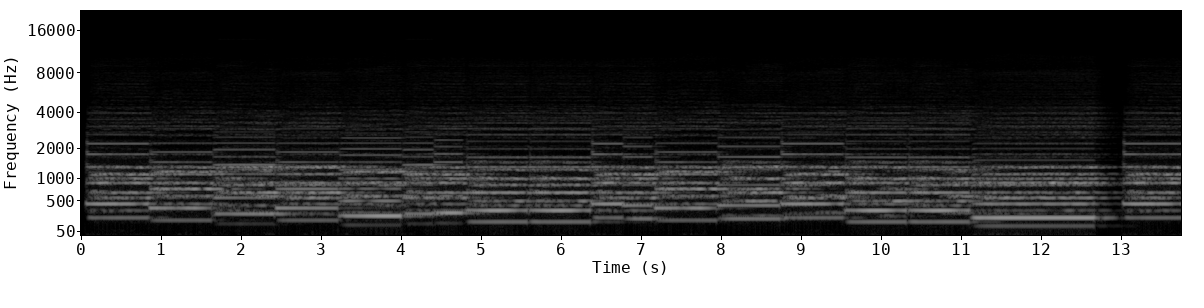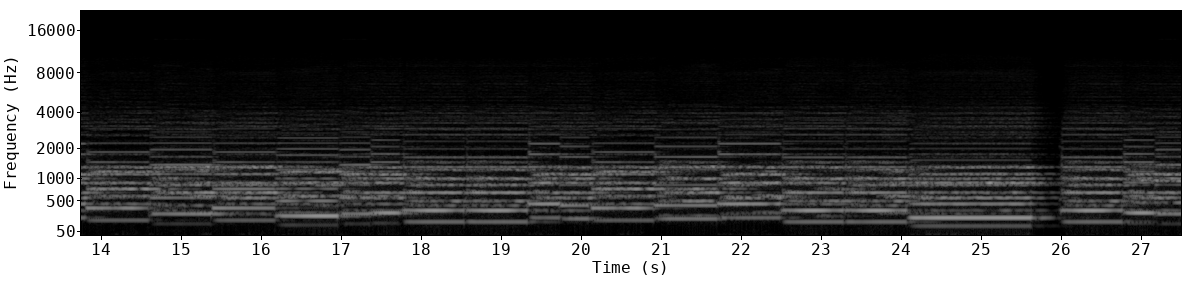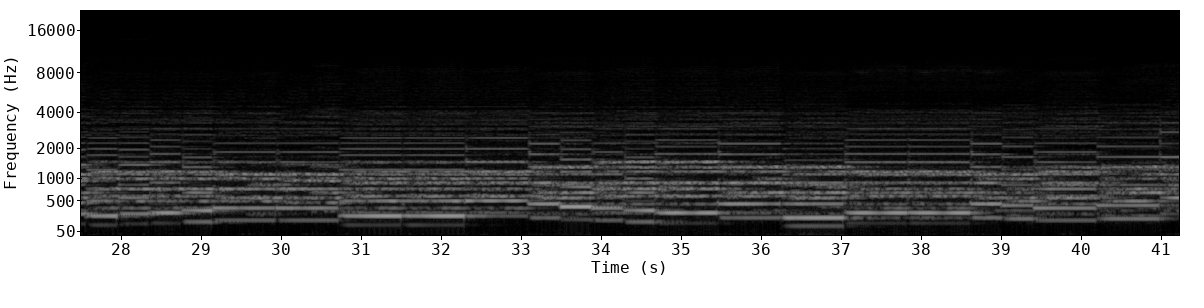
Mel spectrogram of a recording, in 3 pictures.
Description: bas, koorpartij oefening; Bach (Johann Sebastiaan); BWV 154; Jesu, mein Hort und Erretter

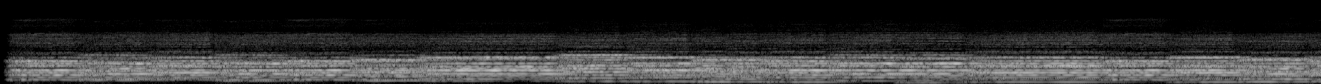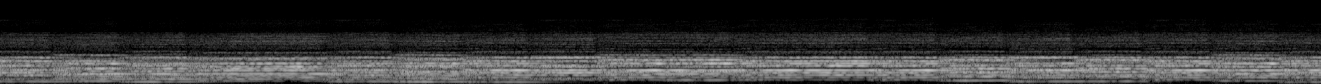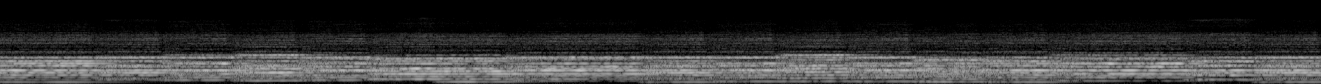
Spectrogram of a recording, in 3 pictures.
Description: S-A-T-B, koorpartij oefening; Bach (Johann Sebastiaan); BWV 246 Lucas Passion; Ei, was hat er denn getan

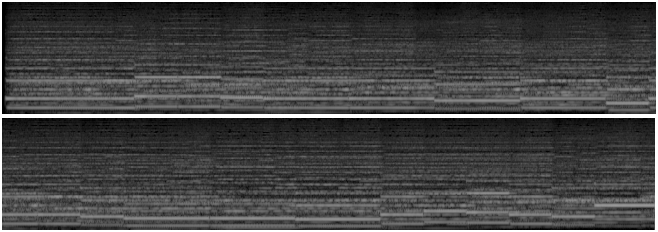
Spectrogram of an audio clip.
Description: tenor; Reger (Max); O wie selig seid ihr doch, ihr Frommen

